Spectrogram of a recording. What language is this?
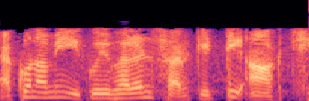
Bangla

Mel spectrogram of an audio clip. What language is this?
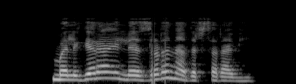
Pashto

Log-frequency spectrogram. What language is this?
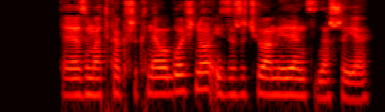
Polish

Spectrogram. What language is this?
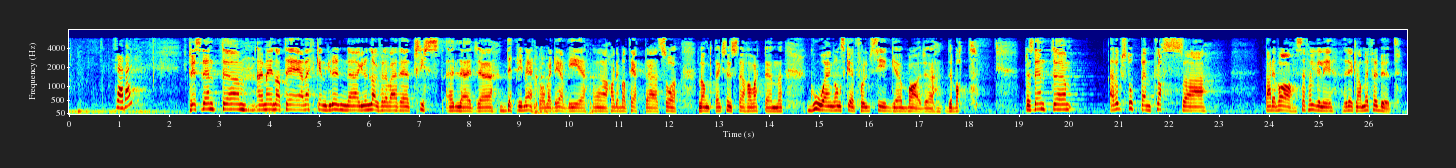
Norwegian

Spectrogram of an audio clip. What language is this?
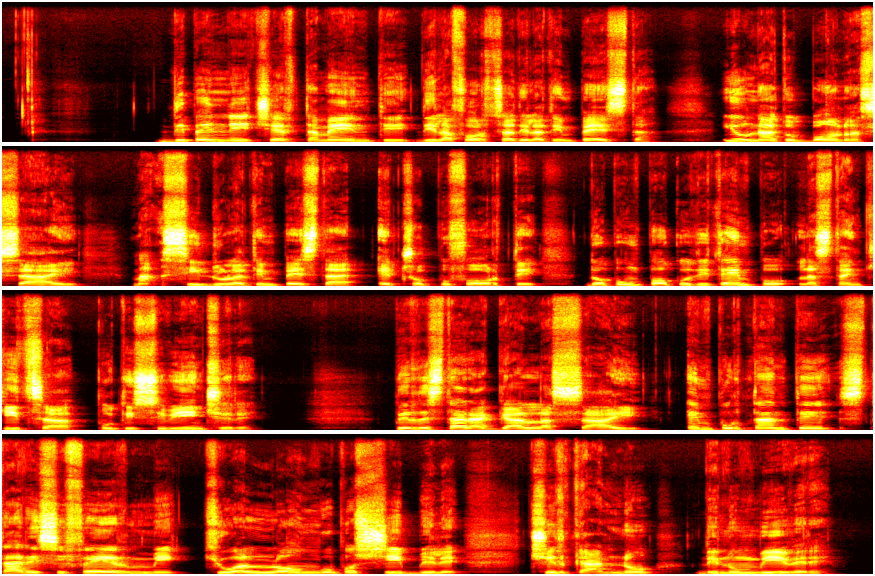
Sicilian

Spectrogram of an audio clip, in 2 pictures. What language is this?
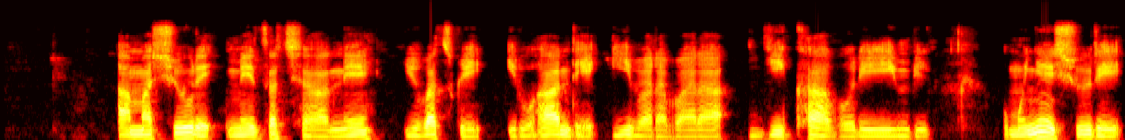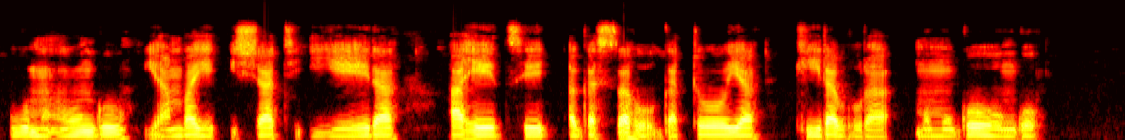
Rundi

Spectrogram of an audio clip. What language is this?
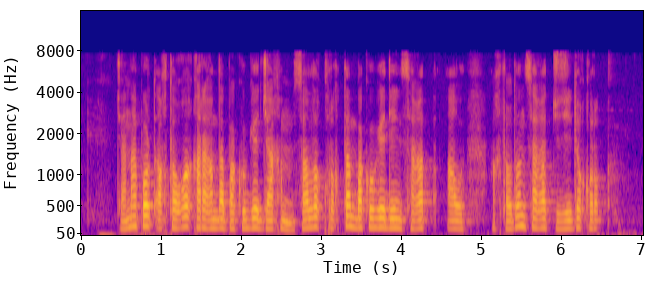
Kazakh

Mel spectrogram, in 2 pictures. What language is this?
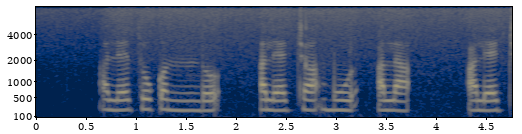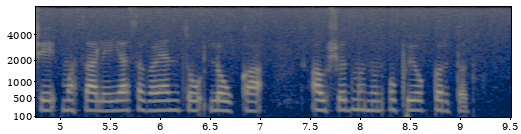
Marathi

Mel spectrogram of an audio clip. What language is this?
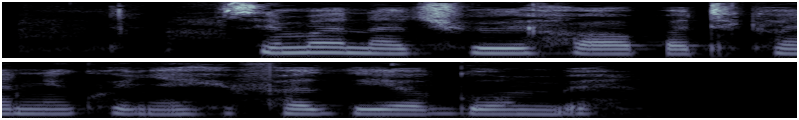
Swahili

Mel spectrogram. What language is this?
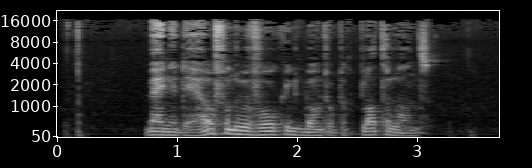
Dutch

